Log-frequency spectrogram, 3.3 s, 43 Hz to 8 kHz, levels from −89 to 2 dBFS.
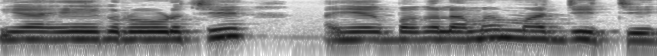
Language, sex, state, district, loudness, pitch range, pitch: Garhwali, female, Uttarakhand, Tehri Garhwal, -13 LUFS, 205-225 Hz, 210 Hz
